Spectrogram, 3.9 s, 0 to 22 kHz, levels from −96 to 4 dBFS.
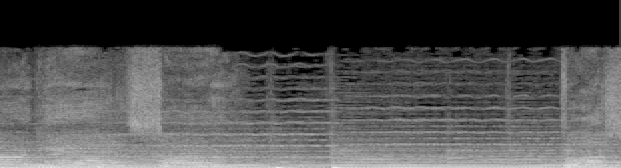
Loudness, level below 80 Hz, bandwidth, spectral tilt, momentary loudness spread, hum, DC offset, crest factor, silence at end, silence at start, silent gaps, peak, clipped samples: -16 LUFS; -20 dBFS; 16.5 kHz; -5.5 dB/octave; 5 LU; none; under 0.1%; 14 dB; 0 s; 0 s; none; 0 dBFS; under 0.1%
